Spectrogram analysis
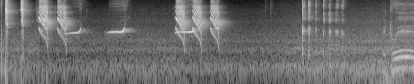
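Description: An Indian ringneck gives harsh, sharply falling squawks in two quick bursts, mixed with short flat whistles, then a few clicks and a rough chatter indoors.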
